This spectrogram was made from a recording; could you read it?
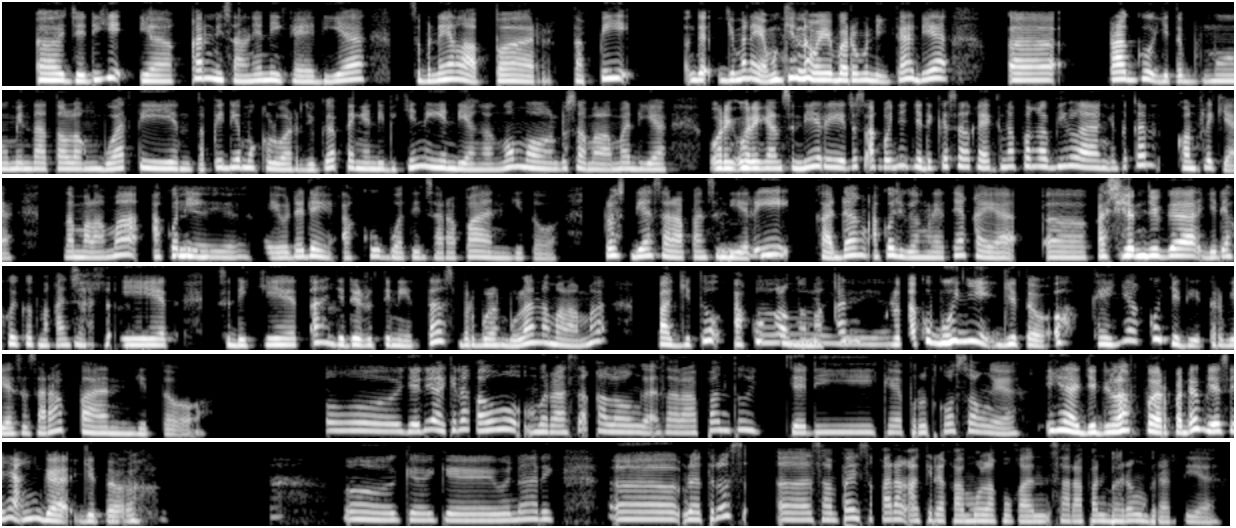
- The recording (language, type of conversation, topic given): Indonesian, podcast, Apa yang berubah dalam hidupmu setelah menikah?
- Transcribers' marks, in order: laughing while speaking: "mungkin namanya"; laughing while speaking: "uring-uringan"; tapping; laughing while speaking: "kasihan"; chuckle; laughing while speaking: "bunyi"; chuckle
